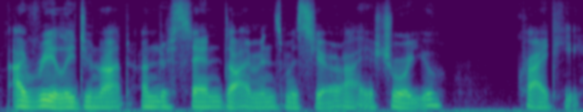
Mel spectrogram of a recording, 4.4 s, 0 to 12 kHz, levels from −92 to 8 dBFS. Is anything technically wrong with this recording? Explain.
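No, nothing technically wrong can be heard here.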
